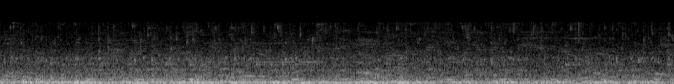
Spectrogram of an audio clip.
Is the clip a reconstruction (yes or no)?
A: no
